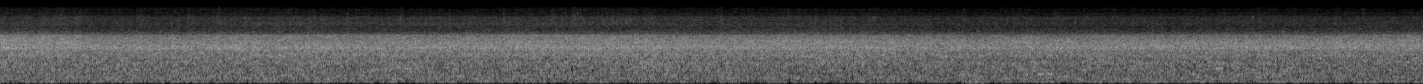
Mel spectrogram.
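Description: Rain falling steadily, an even hiss with no breaks.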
